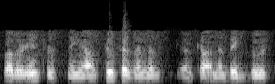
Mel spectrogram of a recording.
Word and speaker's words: Sufism: Well, how do you pronounce that, S-U-F-I-S-M? – Sufism.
